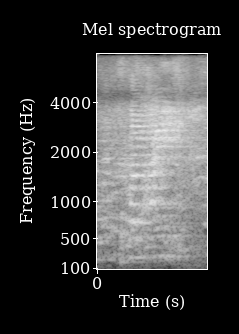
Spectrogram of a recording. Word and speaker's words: AI: Dari kapan ada kata I Ai I ditulisnya A dan I dibacanya I ini mungkin sudah terdengar I di media sosial berhubungan dengan handphone dan sebagainya.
